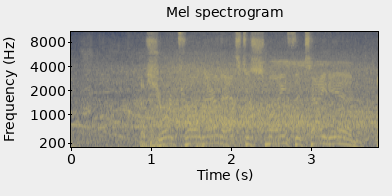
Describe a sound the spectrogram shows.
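Football players collide in a tackle with a thud.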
